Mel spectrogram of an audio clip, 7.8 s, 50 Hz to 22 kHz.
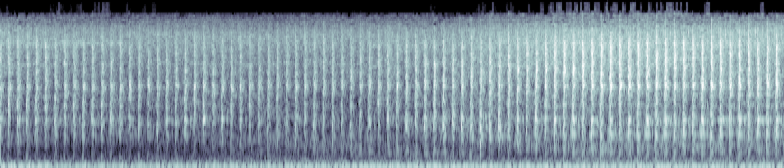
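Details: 2001 WS6 LS1 5.7L V8 at idle after running out of oil (pressure dropped from 30 to 0 when shifting) and refilling: steady, even top-end ticking around 160 per minute over a smooth idle; cause unconfirmed.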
